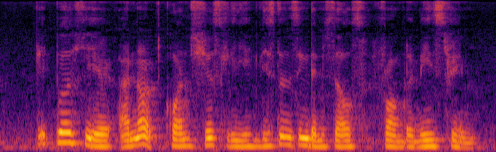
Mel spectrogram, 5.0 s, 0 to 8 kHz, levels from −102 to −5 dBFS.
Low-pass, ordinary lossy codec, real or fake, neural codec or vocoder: none; none; fake; codec, 16 kHz, 4 kbps, FunCodec, trained on LibriTTS, 50 frames a second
